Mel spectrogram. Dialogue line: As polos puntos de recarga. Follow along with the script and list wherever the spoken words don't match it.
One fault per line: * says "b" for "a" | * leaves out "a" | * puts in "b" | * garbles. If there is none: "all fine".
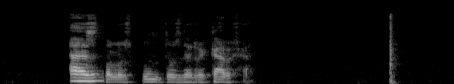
all fine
